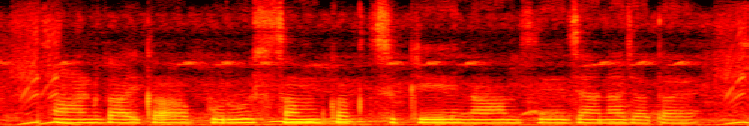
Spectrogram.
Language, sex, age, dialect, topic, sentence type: Hindi, female, 25-30, Garhwali, agriculture, statement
